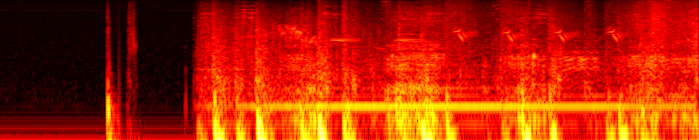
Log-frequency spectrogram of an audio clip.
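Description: Hooves thud steadily as a horse trots over grass.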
